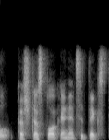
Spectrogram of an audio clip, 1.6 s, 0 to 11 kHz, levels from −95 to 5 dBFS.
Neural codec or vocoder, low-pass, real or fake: codec, 16 kHz, 1 kbps, FreqCodec, larger model; 7.2 kHz; fake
